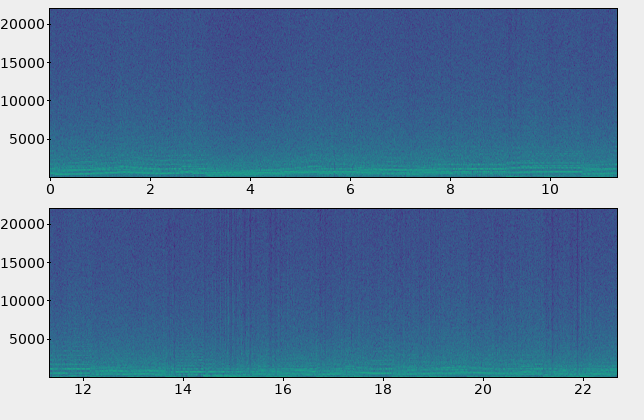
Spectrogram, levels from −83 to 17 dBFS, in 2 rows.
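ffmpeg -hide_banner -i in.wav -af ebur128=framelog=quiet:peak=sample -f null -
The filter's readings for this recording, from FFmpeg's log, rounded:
Integrated loudness:
  I:         -27.7 LUFS
  Threshold: -37.7 LUFS
Loudness range:
  LRA:         0.6 LU
  Threshold: -47.7 LUFS
  LRA low:   -28.0 LUFS
  LRA high:  -27.4 LUFS
Sample peak:
  Peak:      -28.3 dBFS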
